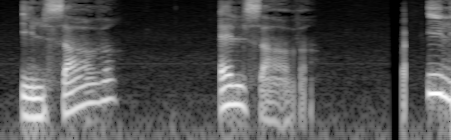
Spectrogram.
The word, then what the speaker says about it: savent: Here, classic ending for il and elle at the plural form, E-N-T. You don't pronounce it, so you get the sound save, v-v-v-v, save, okay? Ils savent, elles savent.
